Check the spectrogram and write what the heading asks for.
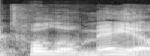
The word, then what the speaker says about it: Tolomeo: Is it Tolomeo or Tolomeo? I always forget how to pronounce it. It's Tolomeo.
